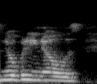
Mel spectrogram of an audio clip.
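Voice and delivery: plain

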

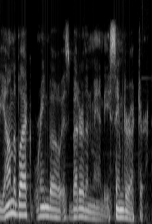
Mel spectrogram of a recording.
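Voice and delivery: normal talking voice

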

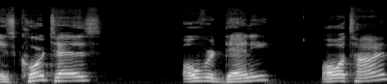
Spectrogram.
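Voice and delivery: high-pitched, slow, dramatic delivery.

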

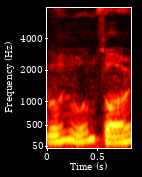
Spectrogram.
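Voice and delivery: put-on meek, sheepish voice. Retelling how a big brother answered a scolding: imitating a meek apology. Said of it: "he would just shrink away like".

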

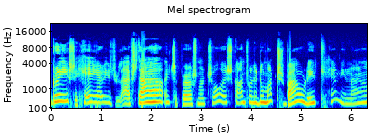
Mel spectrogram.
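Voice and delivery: creepy pervert character voice. On a podcast, doing a voice the other speaker has heard before, Herbert the Pervert voice. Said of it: "are you doing the Herbert the Pervert voice again?".

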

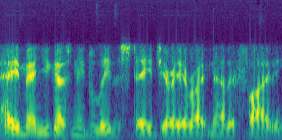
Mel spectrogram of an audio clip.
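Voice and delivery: very low, hushed voice. Retelling a road manager telling the band to leave: imitating a very low voice. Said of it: "in a very low voice and said".

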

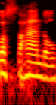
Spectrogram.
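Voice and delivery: normal talking voice

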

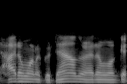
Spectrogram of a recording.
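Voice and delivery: put-on fearful voice. Speaker retells a TV scene where the little guy refuses the basement, acting scared. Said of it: "And he got so scared".

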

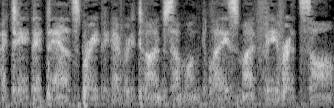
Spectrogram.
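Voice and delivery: hushed, barely voiced, very soft whisper. Telling a secret after announcing it: whispering. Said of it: "I'll whisper a secret".

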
